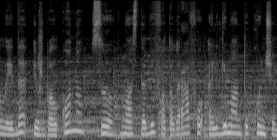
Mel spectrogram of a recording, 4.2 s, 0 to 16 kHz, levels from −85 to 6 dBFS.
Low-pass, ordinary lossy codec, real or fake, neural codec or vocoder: 14.4 kHz; Opus, 32 kbps; fake; vocoder, 48 kHz, 128 mel bands, Vocos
